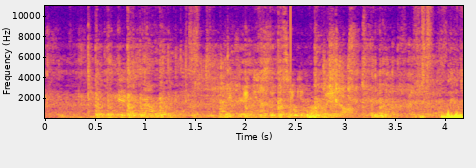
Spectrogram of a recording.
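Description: Indistinct voices of several people talking in the background.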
